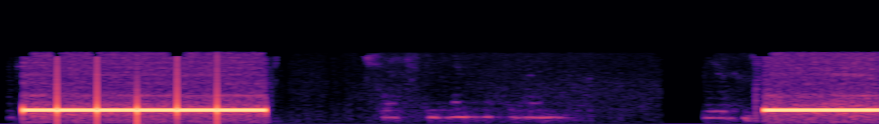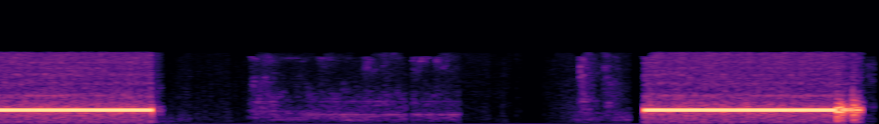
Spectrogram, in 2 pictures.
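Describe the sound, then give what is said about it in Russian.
Telephone ringback tone heard while placing a call to a company: three long, steady, mid-pitched beeps, each about two seconds, separated by longer quiet gaps with only faint low sounds. “Я звоню РСК «Стройх А». Это вы еще не соединили меня. Так, секунду.”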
